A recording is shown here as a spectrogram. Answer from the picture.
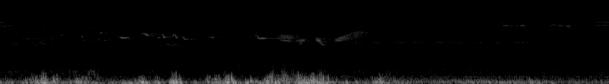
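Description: Songbirds calling: a short warbling phrase a second and a half in, then a run of high repeated chirps near the end, over a low, uneven rumble on the microphone.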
